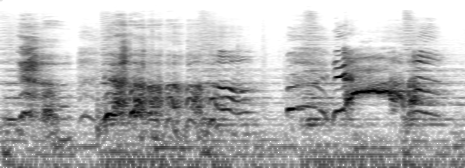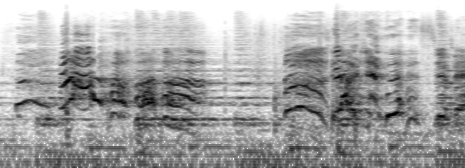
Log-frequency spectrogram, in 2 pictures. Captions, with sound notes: No! No! (crying) No, don't do this to me.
